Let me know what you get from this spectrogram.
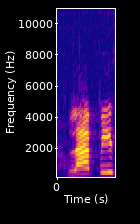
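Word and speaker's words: lápiz: talked about this a Lapis okay lapis has the sentence the the accent on the a okay lapis okay I'm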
